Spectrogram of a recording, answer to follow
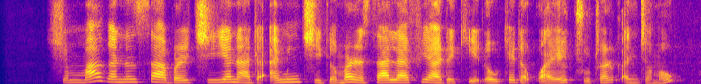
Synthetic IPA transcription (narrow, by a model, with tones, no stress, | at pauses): ʃɪ˨mːaː˦ɡɐ˨nɪ˦nsaː˦˨bɐ˦rt͡ʃiː˦jɐ˦naː˨da̰˨ʔa̰˦mɪ˦nt͡ʃiː˨ɡa˨mɐ˦ɽa˨saː˦laː˦ɸɪ˦jaː˨da˨kʲʰḛː˨ɗa˨wkʲe˦da̰˨kʷʼa̰ː˨jɐ˦rt͡ʃuː˦tɐ˦rkʼɐ̰˨nd͡ʒɐ˨ma˦w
